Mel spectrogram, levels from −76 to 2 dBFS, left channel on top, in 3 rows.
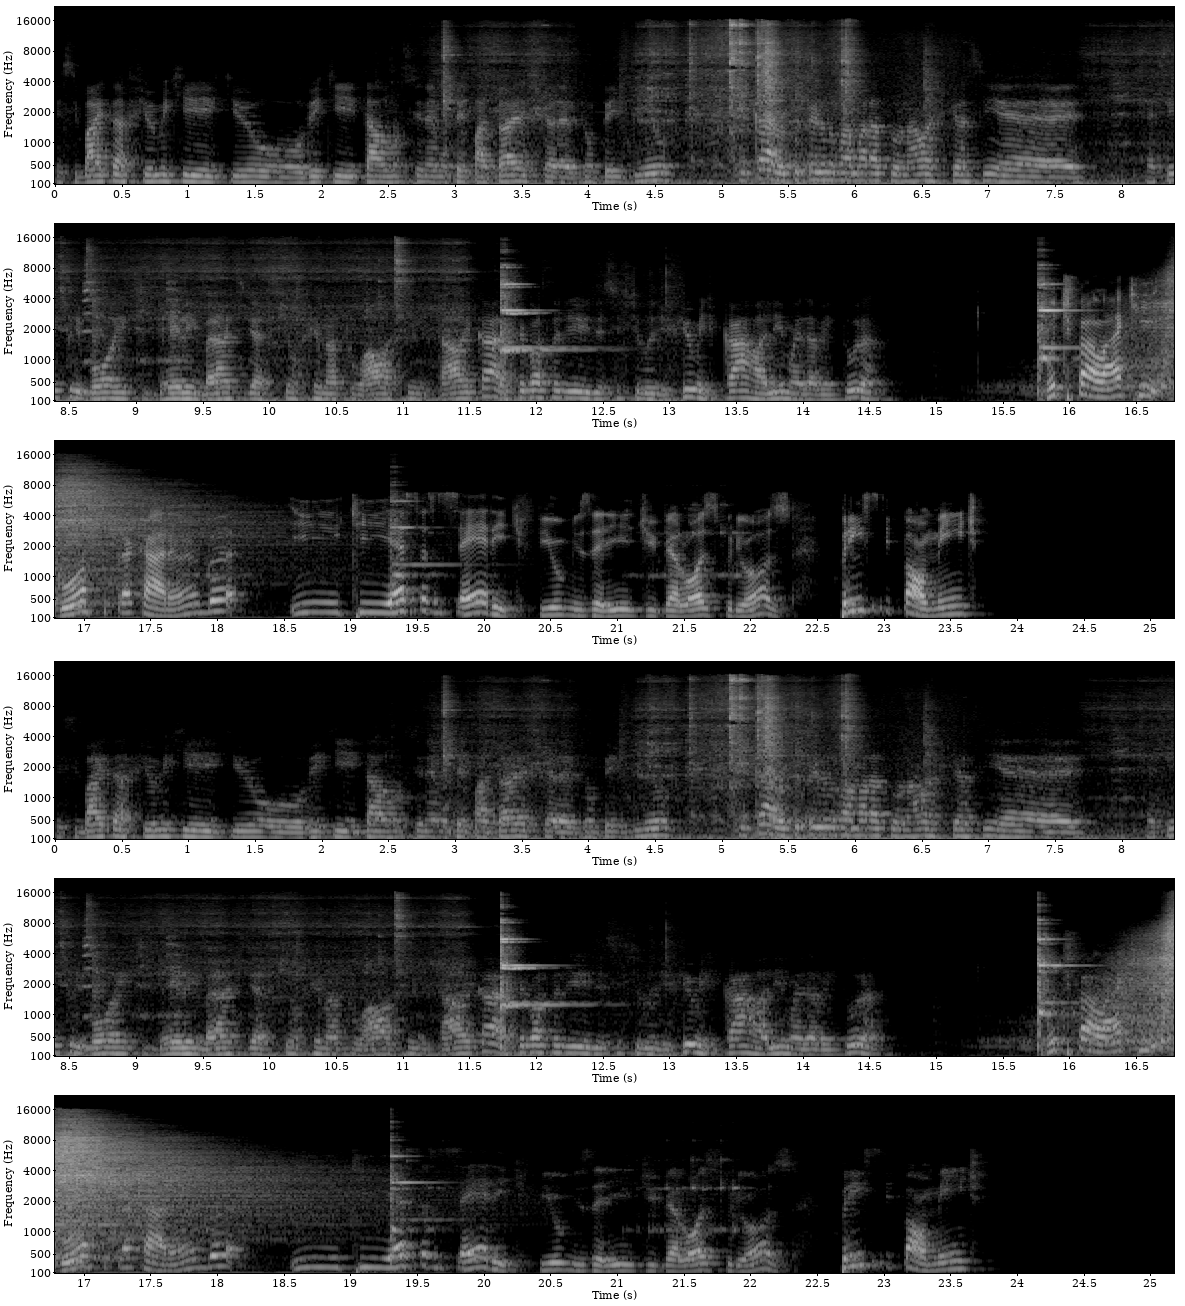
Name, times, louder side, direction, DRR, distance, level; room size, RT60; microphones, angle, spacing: voice 1, 0.0-4.7 5.1-7.7 8.2-14.6, left 1 dB, 35° left, 0.9 m, -35 dB
sound 1, 2.4-13.1, left 2 dB, 5° left, 0.4 m, -37 dB
sound 2, 11.7-12.6 15.8-16.4 17.7-18.2 19.3-20.1 21.0-21.9, equal, 30° right, 2.6 m, -30 dB
sound 3, 15.6-19.0, right 9 dB, 45° right, 0.8 m, -29 dB
voice 2, 15.8-18.2 18.5-23.7, left 5 dB, 90° left, 0.6 m, -32 dB
7.7 x 5.2 x 4.2 m
head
